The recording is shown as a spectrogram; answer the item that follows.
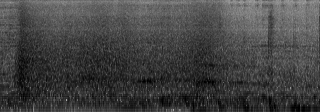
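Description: Fountain water jets shooting up together with a sudden rush about half a second in, then the spray hissing and splashing for several seconds over music from the show's loudspeakers. A steady beat comes into the music near the end.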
